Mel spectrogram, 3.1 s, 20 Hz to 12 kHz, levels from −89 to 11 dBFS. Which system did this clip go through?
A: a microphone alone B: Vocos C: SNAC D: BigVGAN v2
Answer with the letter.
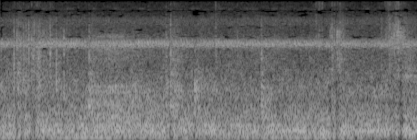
A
